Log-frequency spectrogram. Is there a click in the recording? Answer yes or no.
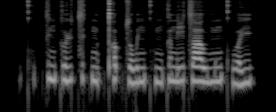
no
